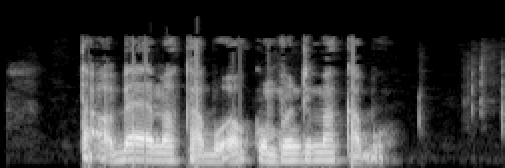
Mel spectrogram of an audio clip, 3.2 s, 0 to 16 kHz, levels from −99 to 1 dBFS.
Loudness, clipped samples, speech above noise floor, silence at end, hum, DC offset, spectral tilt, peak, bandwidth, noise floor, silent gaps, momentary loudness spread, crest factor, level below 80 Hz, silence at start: -15 LUFS; under 0.1%; 37 dB; 0.75 s; none; under 0.1%; -7 dB/octave; 0 dBFS; 7.8 kHz; -51 dBFS; none; 9 LU; 16 dB; -48 dBFS; 0.5 s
